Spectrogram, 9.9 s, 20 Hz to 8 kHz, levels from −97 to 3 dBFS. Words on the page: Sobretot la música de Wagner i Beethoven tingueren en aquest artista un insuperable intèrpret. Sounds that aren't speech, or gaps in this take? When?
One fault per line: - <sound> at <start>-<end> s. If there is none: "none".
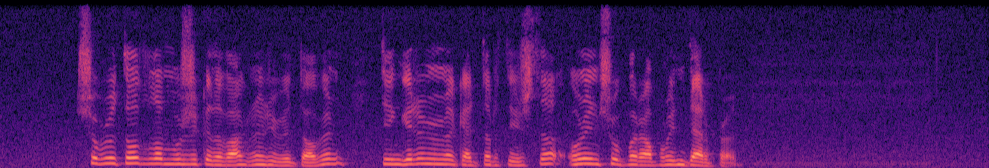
none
